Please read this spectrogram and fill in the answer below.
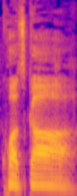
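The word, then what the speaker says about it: Quazgaa: It's actually pronounced Quasgar. Quasgar. Okay. No, Quasgar. Quasgar. No R. No R. There's no R.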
